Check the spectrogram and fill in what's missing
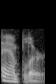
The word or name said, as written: ampler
